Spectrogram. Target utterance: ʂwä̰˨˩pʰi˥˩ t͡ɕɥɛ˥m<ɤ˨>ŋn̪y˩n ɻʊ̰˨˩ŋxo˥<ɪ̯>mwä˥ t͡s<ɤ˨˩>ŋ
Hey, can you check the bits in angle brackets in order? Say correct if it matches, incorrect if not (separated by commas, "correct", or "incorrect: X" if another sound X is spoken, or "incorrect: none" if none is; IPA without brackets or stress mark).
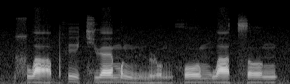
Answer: correct, incorrect: ʊ̯, incorrect: ɤ˥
